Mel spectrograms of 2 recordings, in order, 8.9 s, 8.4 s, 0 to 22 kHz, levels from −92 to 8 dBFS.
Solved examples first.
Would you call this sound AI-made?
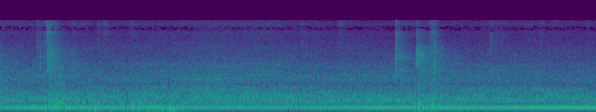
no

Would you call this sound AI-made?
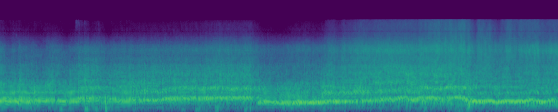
yes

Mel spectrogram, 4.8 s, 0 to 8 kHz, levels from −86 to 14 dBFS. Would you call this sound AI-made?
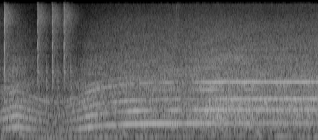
no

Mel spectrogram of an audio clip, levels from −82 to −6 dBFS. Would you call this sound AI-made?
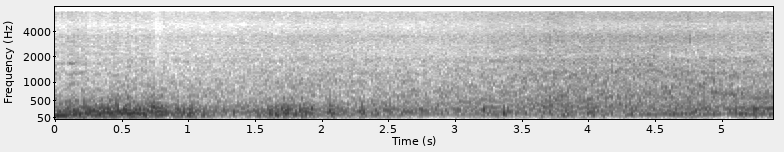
yes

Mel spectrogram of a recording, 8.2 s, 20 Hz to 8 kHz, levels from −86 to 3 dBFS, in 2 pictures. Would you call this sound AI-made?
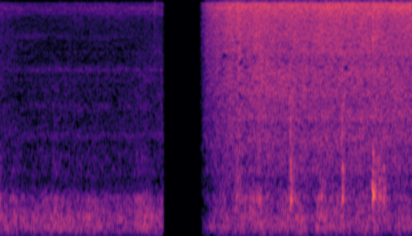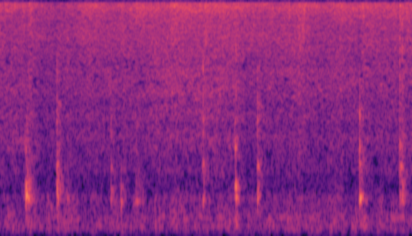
yes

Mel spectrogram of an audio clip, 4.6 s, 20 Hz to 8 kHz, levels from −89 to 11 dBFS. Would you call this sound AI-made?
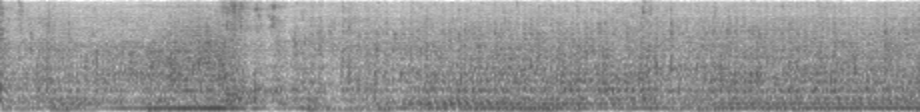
no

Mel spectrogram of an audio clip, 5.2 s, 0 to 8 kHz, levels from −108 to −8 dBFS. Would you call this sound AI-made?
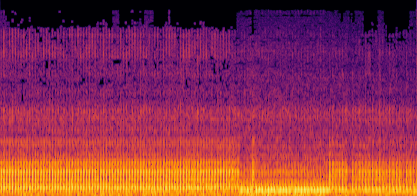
yes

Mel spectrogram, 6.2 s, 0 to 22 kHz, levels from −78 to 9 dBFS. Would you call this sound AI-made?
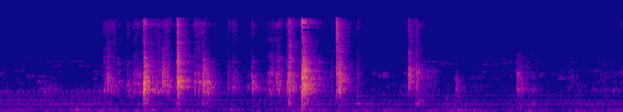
yes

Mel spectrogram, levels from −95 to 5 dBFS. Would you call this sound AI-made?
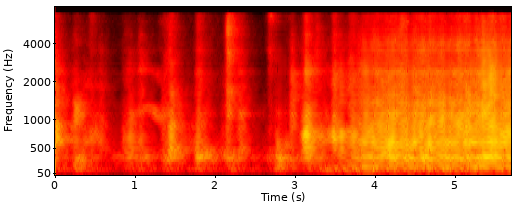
yes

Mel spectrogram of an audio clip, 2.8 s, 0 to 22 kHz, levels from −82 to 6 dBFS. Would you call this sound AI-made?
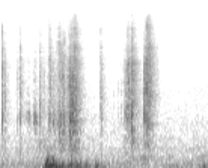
yes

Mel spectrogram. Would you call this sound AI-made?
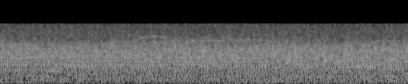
yes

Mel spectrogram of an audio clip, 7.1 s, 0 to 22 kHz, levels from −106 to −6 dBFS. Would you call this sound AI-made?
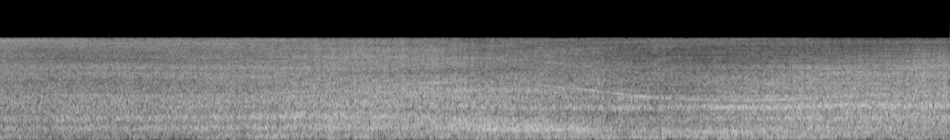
no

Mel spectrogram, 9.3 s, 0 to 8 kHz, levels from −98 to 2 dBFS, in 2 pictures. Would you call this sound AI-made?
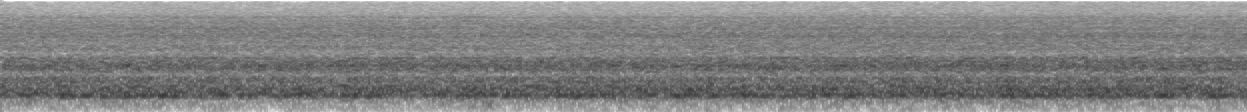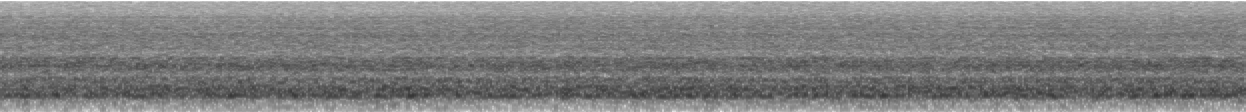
yes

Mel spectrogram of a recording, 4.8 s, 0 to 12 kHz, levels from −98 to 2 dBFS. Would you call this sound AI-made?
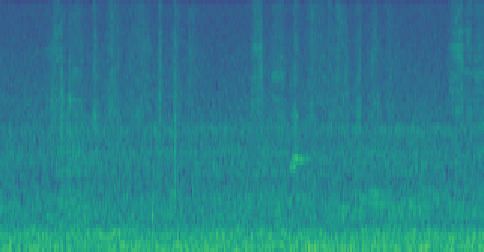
no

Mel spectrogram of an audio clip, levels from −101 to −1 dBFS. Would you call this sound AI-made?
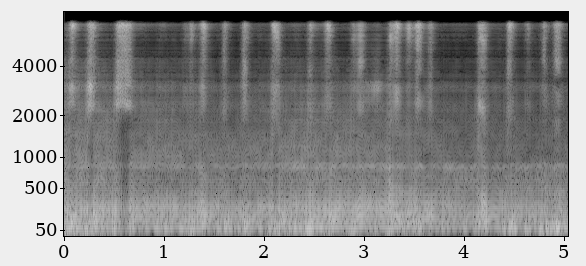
yes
